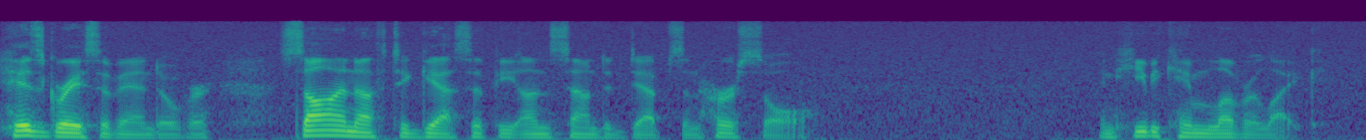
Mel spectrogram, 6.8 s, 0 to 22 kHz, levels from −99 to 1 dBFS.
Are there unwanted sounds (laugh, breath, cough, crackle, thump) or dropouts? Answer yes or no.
no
